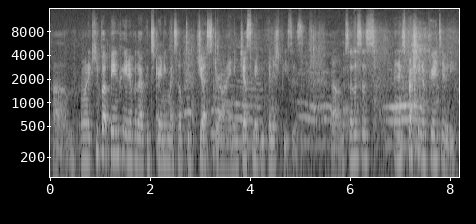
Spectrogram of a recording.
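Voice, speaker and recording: A young woman, a mother and artist, talking to camera from a script in a soft, reflective vlog; she sounds stuffy and congested. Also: on the low side, a little fast, hardly any pauses, a loud crowd. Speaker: vlogger, artist. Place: home. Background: kids playing.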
